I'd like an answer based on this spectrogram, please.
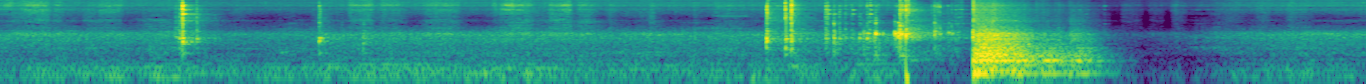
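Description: Rag wiping and handling sounds on a cast motor end housing over a steady shop hum, with a few light clicks and knocks. About ten seconds in comes a sudden loud low rub lasting about a second, which then drops away to near silence briefly.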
